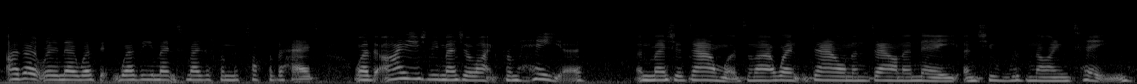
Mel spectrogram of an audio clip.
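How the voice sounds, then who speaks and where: Brief: woman, doll-collector vlogger, mid pitch, chatty step-by-step demo, faint background hiss. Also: steady tone, moderate pace, dark tone, highs cut off. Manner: chatty, explains step by step while handling the doll. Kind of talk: casual unboxing demonstration.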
